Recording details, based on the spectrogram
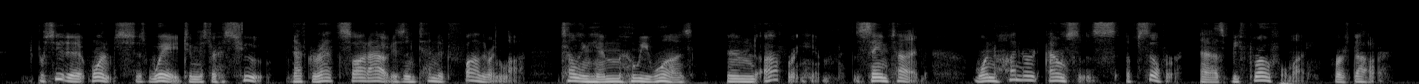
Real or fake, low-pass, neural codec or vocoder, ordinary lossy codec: real; 7.2 kHz; none; AAC, 32 kbps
